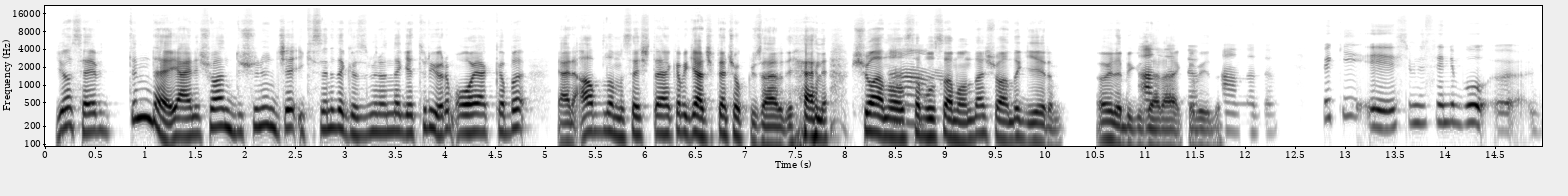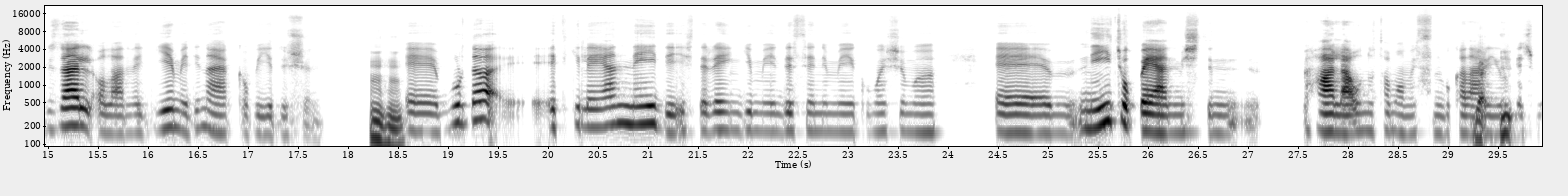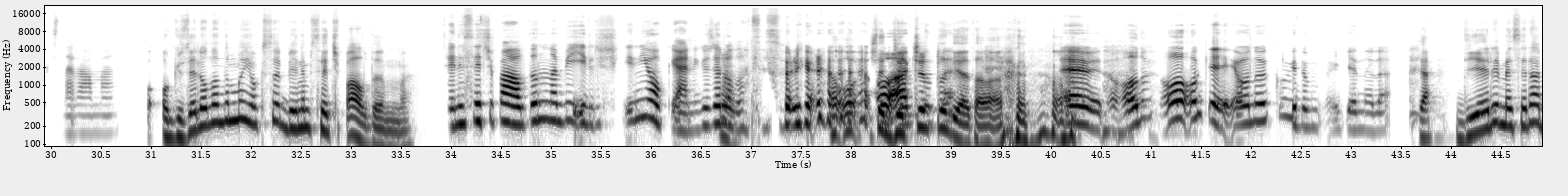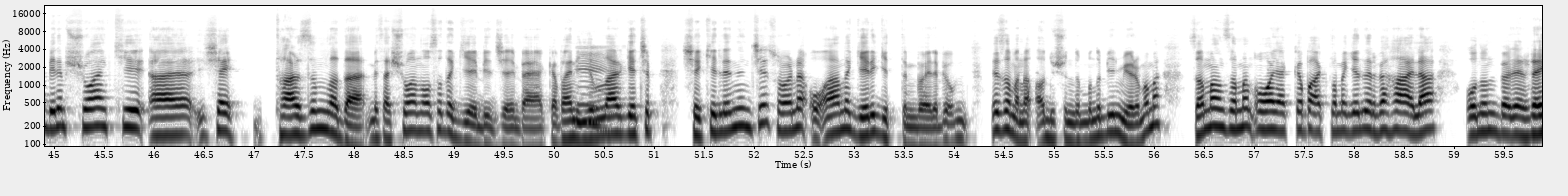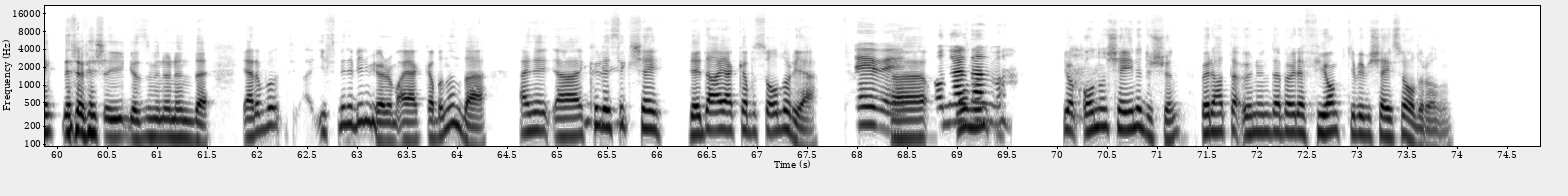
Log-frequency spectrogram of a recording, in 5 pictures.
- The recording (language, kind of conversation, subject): Turkish, podcast, Hangi kıyafet seni daha neşeli hissettirir?
- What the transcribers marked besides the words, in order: laughing while speaking: "Yani"; other background noise; laughing while speaking: "güzel olanı soruyorum"; chuckle; in English: "okay"; laughing while speaking: "ve şeyi"; "şeyi" said as "şeysi"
